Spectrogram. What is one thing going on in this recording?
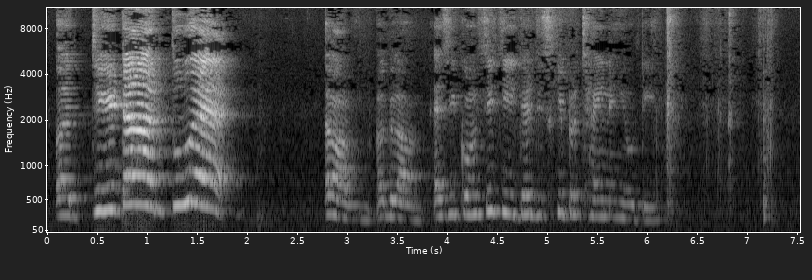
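A young boy reads out aloud close by.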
